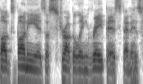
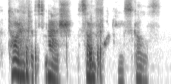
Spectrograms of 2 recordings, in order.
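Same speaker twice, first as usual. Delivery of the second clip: put-on cartoon bear voice, higher and quieter; 4 semitones higher, 7 dB quieter than usual. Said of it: "That's my best Winnie the Pooh".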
